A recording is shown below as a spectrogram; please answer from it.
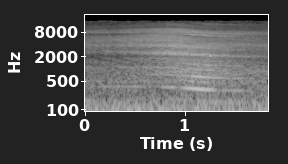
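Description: A Durafly Excalibur RC jet makes a full-throttle pass, a faint high whine that swells briefly and then fades as it goes by at a distance.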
